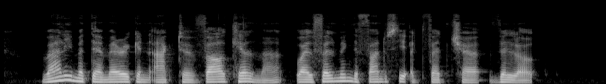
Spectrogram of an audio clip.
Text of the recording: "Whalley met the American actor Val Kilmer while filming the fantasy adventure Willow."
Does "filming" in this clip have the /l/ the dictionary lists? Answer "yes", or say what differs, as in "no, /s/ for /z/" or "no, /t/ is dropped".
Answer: yes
